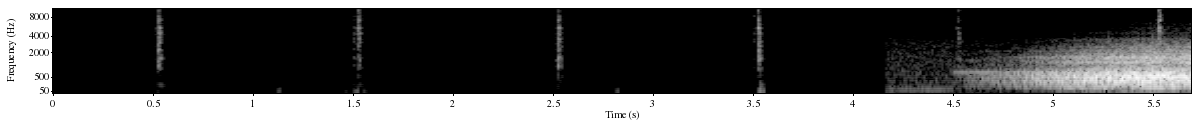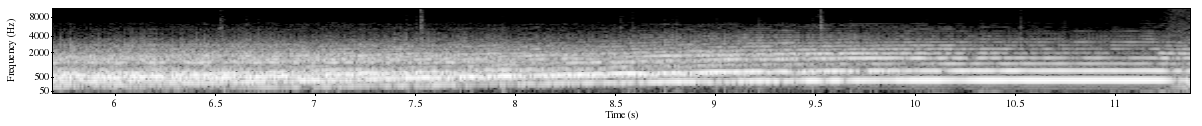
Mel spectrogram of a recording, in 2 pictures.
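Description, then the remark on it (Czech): Four sharp ticks at one-second intervals, then an ordinary mechanical siren on the shaft of an electric motor, mounted on an iron pipe on the roof of a municipal office, spins up, its rising harmonic wail climbing in pitch and swelling to a loud, steady howl that holds to the end. “Na konci této železné trubky je elektromotor a na hřídeli toho elektromotoru je obyčejná mechanická siréna.”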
